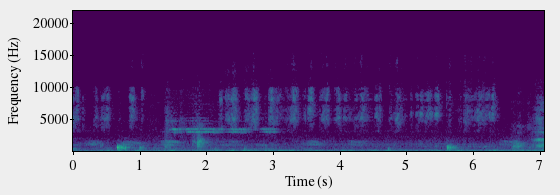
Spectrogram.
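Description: A pen scratches on paper in a maths lesson, with quiet, steady scribbling strokes and occasional louder taps running through the whole stretch under faint background noise.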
